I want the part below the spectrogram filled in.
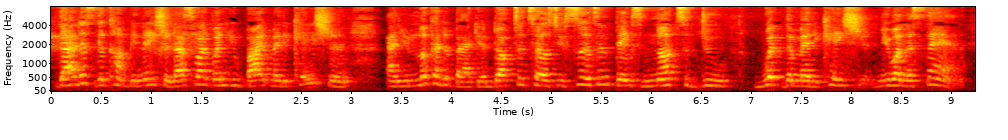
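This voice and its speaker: Indoors, a woman with a mid-range voice and moderate pace hosts a casual hair care live stream, blunt, teasing and laughing often. The live-stream audio sounds roomy and distant.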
